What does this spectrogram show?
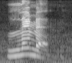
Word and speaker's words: lemon: Lemon. Lemon. Do you see how you hear the first syllable has lemon, has the accent or the stress to it?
